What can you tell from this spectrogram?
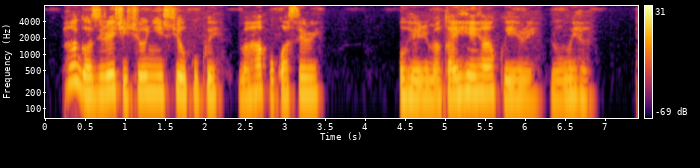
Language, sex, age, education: Igbo, female, 30-45, tertiary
